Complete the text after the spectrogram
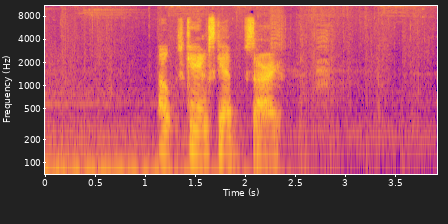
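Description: Footsteps walk on stone.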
